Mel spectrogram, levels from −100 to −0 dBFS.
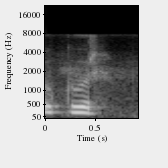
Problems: none marked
